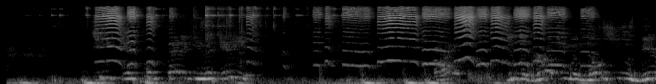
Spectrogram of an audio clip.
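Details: Soft-Coated Wheaten Terrier puppy indoors in a small room, giving high, squeaky whines and yelps with rising and falling harmonic wails, mixed with a person talking over it.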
